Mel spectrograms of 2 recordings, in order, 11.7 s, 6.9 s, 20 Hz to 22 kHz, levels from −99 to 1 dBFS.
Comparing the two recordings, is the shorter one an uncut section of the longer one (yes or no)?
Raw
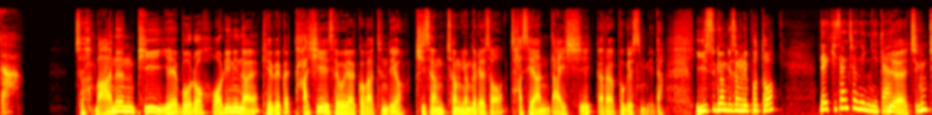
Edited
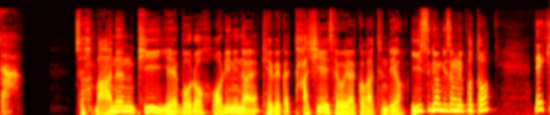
no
